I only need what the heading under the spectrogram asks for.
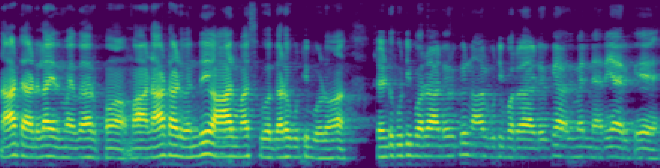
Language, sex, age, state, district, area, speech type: Tamil, female, 18-30, Tamil Nadu, Cuddalore, rural, spontaneous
